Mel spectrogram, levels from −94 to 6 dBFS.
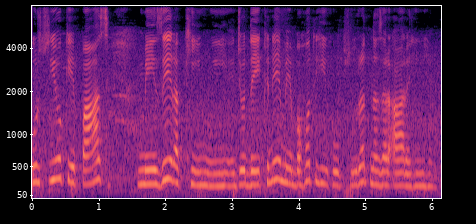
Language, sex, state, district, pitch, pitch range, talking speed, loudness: Hindi, female, Bihar, Saharsa, 220 Hz, 205-255 Hz, 165 wpm, -24 LUFS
